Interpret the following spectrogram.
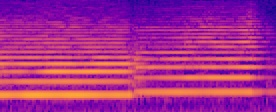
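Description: Violin playing two held bowed notes about a second each, the second a step higher: second finger then fourth finger on the same string, skipping the third finger.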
